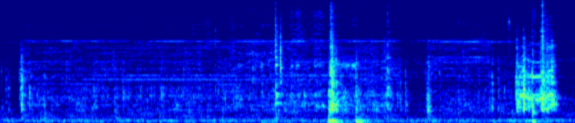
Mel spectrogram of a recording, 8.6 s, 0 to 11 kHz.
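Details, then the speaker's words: Yamaha CDC-755 five-disc CD changer whose tray would not come out, after repair, pressing open/close: soft clicks and a short motor whirr as the mechanism cycles smoothly; working normally. "so if i hit the open close there it comes and it's you know it's got power"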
